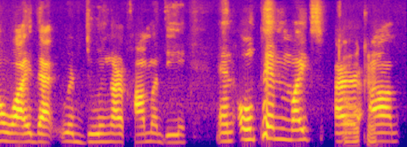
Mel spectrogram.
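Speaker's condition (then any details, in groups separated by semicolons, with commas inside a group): Mild cerebral palsy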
